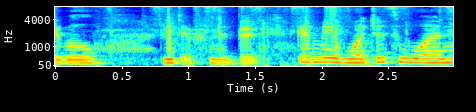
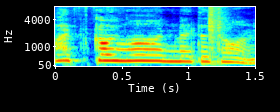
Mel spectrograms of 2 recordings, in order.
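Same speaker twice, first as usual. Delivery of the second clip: put-on Persian accent, higher and louder; 5 semitones higher, 7 dB louder than usual. Repeating a question the way her partner speaks: persian accent. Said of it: "I actually sound like my person".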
